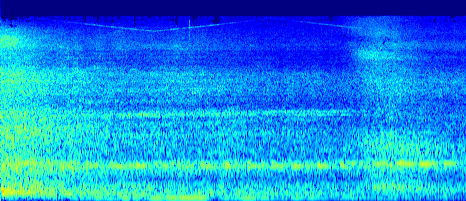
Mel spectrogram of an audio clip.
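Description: East i-E track inspection train rumbling on the rails as it pulls away, fading steadily. About a second and a half in, a steady level crossing warning bell starts ringing and keeps on.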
